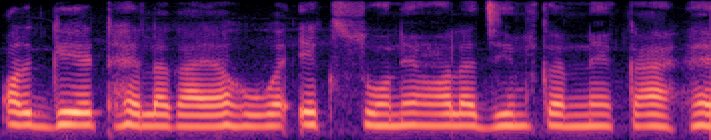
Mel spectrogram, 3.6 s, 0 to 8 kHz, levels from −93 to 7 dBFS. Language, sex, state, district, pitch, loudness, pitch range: Hindi, female, Jharkhand, Garhwa, 215 Hz, -16 LUFS, 210-220 Hz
